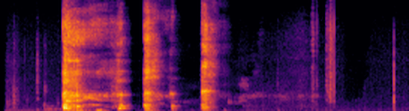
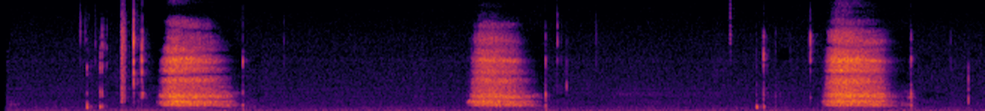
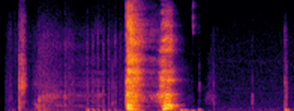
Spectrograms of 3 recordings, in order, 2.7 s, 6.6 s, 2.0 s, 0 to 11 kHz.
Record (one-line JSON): {"three_cough_length": "2.7 s", "three_cough_amplitude": 31715, "three_cough_signal_mean_std_ratio": 0.27, "exhalation_length": "6.6 s", "exhalation_amplitude": 5093, "exhalation_signal_mean_std_ratio": 0.37, "cough_length": "2.0 s", "cough_amplitude": 28964, "cough_signal_mean_std_ratio": 0.26, "survey_phase": "beta (2021-08-13 to 2022-03-07)", "age": "18-44", "gender": "Female", "wearing_mask": "No", "symptom_cough_any": true, "symptom_fatigue": true, "symptom_headache": true, "smoker_status": "Never smoked", "respiratory_condition_asthma": false, "respiratory_condition_other": false, "recruitment_source": "Test and Trace", "submission_delay": "2 days", "covid_test_result": "Positive", "covid_test_method": "LFT"}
